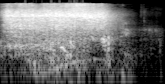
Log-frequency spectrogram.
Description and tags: firework twister
bang, boom, destroy, explosion, firework, fire-works, fireworks, long, wide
